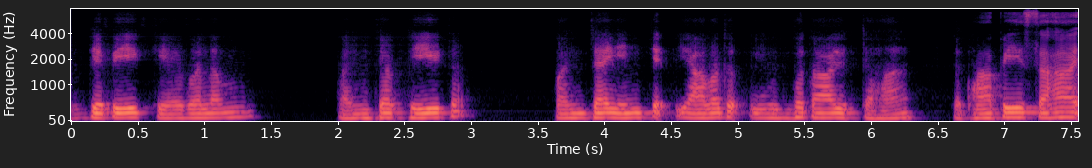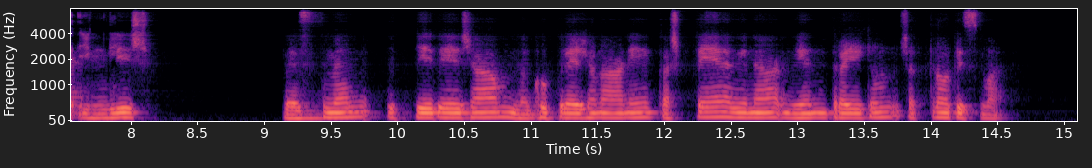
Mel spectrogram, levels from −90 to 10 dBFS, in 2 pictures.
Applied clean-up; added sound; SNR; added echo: neural mask model DeepFilterNet 3.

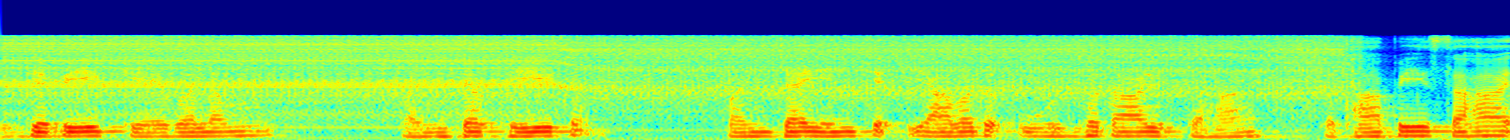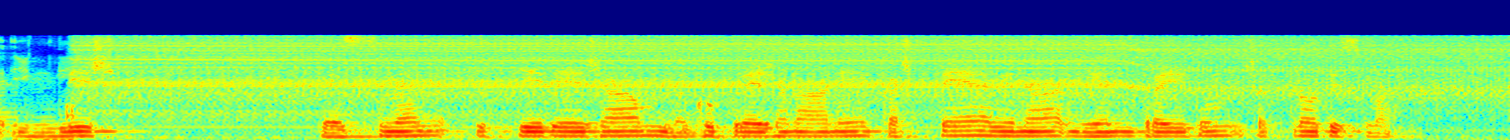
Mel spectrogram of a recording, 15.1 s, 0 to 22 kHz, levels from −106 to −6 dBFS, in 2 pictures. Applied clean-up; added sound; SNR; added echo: none; Domestic sounds, home sounds; 9 dB; none.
